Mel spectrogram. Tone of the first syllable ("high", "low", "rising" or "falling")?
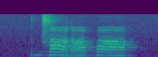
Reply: falling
